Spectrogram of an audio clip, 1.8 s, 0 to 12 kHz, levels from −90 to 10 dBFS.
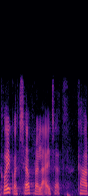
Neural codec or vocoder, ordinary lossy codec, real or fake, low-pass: codec, 16 kHz, 4 kbps, FunCodec, trained on Chinese and English, 50 frames a second; Opus, 64 kbps; fake; 7.2 kHz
